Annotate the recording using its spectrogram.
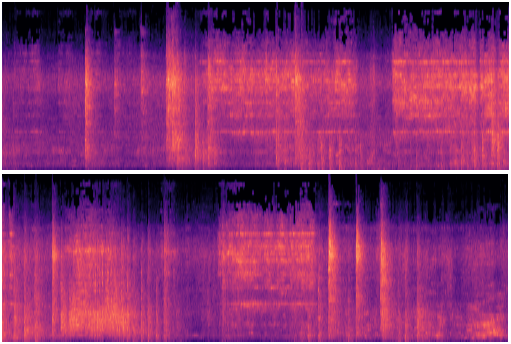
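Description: Small robots whir and scrape across a hard floor.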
